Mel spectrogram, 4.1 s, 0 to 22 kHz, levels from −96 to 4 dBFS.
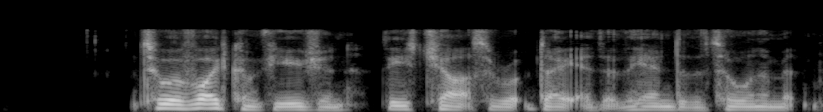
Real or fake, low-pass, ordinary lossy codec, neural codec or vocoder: fake; 7.2 kHz; none; codec, 16 kHz, 4.8 kbps, FACodec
